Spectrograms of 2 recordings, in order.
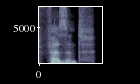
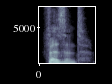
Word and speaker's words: pheasant: It sounds like pheasant. It's got a Z sound in the S, but it's spelled S. P H E A S A N T. Feasant.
